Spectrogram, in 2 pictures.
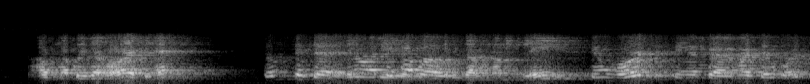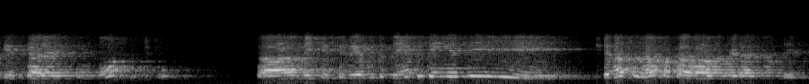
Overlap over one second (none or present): present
